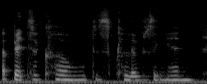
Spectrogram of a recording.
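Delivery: soft whispered begging for mercy; whispered plea. Acted. Wanderers begging Your Grace for shelter, in a whisper. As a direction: hush it out like frightened refugees.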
